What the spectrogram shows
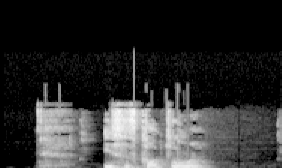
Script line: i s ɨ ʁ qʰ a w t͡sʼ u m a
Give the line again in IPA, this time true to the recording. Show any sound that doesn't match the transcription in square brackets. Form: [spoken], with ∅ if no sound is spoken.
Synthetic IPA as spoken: i s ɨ [z] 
